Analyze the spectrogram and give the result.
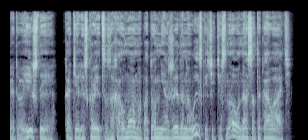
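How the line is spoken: Grumbled. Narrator (Russian): проворчал Константин

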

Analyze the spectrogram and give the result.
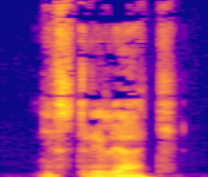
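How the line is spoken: Furious whisper. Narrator (Russian): сказал он яростным шепотом

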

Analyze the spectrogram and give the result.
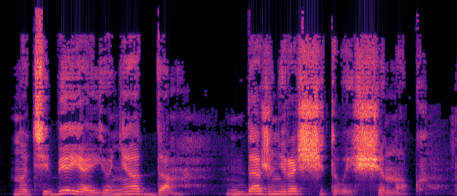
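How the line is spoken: Growl. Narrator (Russian): прорычал Марк

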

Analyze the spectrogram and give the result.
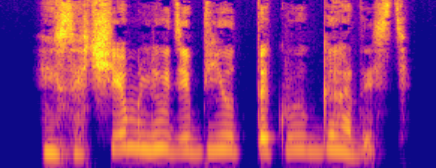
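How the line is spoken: Exhaled. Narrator (Russian): выдохнула она

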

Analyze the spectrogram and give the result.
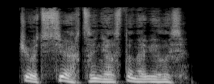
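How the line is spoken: Middle-aged man groaning. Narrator (Russian): простонал мужчина средних лет

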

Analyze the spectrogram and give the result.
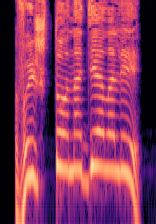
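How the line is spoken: Shouting while running. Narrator (Russian): закричал Ванзаров на бегу

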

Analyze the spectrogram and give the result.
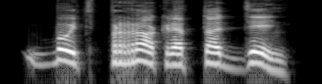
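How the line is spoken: Anguished exclamation. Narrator (Russian): воскликнул он, словно жалуясь самим небесам

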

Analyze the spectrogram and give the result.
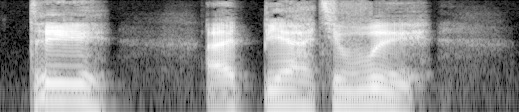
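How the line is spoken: Strained, forced out. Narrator (Russian): выдавил Бергман

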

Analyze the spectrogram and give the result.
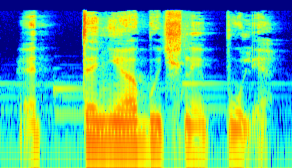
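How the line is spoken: Hoarse wheeze. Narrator (Russian): прохрипел он

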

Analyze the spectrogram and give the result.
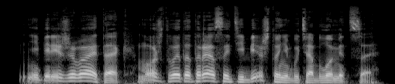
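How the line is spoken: Chuckling. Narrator (Russian): хохотнул я

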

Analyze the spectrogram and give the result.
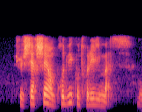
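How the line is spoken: Grumbled. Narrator (French): grogna Hagrid

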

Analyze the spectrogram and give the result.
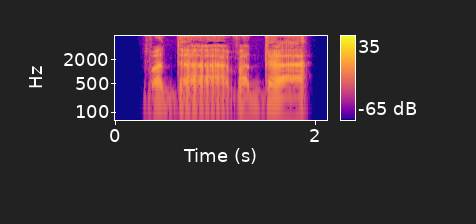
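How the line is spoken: Muttering. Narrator (Russian): бурчал я

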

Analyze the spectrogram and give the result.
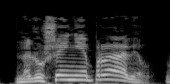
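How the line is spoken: Shouted. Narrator (Russian): выкрикнул кто-то

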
